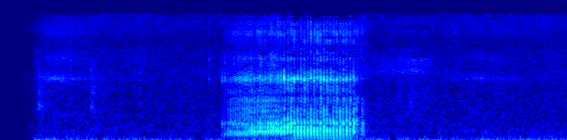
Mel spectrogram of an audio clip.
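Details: A French bulldog snoring while asleep indoors, one long rasping, rumbling snore swelling and fading over about one and a half seconds between quieter breaths.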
